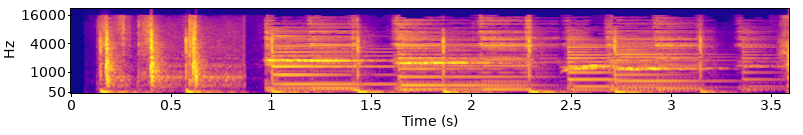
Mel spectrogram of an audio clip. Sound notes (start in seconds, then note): 0.1 chopping; 0.9 bright music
